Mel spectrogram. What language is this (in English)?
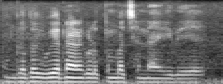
Kannada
